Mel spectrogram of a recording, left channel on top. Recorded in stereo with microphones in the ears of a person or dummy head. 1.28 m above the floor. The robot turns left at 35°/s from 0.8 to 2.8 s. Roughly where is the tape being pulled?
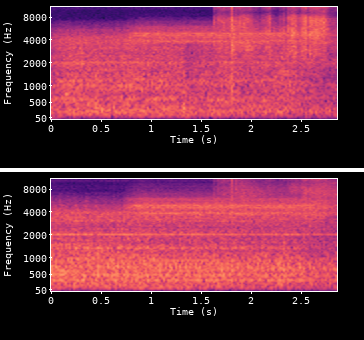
Behind left.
